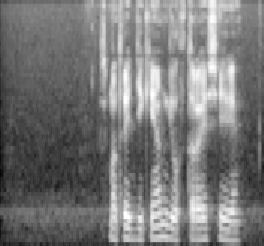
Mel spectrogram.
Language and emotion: Russian, neutral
